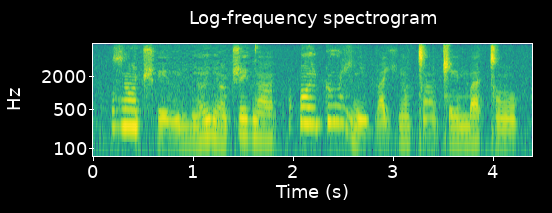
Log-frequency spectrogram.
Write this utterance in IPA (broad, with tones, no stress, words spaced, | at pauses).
zɔ̃˥ʈ͡ʂʰe˩ my˨ʎɔ̃˥ ʎɔ̃˨ʈ͡ʂe˥d̪ã˦ | ʔɔ̃˥ʎʈu˥ ɮẽ˨ʎba˨çɔ̃˦ ǀã˨ǁe˥ ma˦ ǀɔ̃˦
